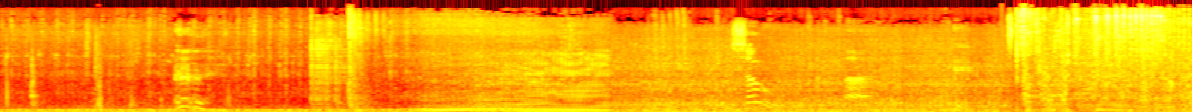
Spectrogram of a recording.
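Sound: car engine revving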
